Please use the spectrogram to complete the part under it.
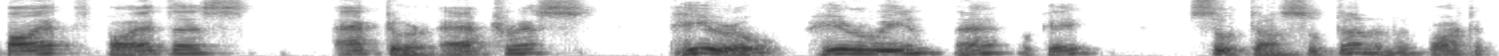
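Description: A man with a Brazilian Portuguese accent teaching a live online English class, chatty and often adding quick tag questions. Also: on the high side, expressive, dark tone.

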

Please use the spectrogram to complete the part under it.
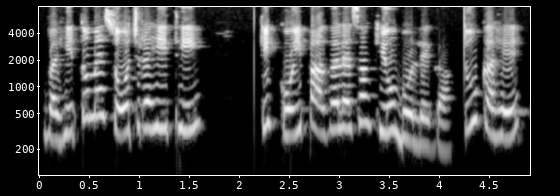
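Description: A woman's voice: high-pitched, lively intonation, unhurried. A young woman acting in an amateur Hindi short film, talking bluntly with a friend. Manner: brash, confrontational.

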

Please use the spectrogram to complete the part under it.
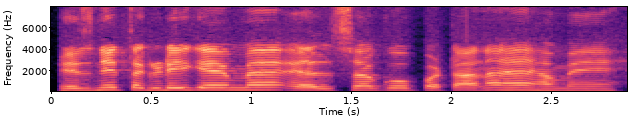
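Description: A man livestreaming and bantering with his chat, with a sore, hoarse throat and a teasing, foul-mouthed manner. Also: high-pitched, steady tone, no echo. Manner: teasing, swears freely, quick comebacks. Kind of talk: casual live stream banter.

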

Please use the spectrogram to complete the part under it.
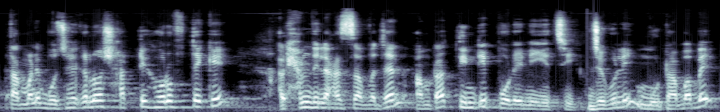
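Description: A man teaching the pronunciation of Quranic letters in a lesson, pausing on questions so his students answer in chorus. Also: fairly high pitch, animated, warm tone. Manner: call-and-response teaching, prompting answers with questions.

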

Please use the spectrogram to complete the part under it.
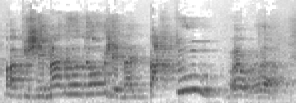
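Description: A woman's voice: high-pitched, moderate pace, bright, forceful tone, recorded from a distance. A tired woman telling a story to camera in a chatty, exasperated way, with laughing asides. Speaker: vlogger. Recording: very echoey room, off-mic.

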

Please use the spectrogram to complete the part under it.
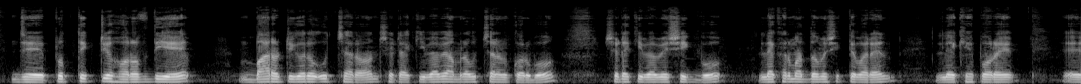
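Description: A man teaching Quran letter pronunciation in a step-by-step lesson, slowly and patiently drilling syllables with repetition. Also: mid-range voice, darkish tone. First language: Bengali.

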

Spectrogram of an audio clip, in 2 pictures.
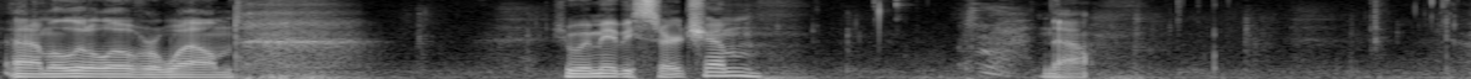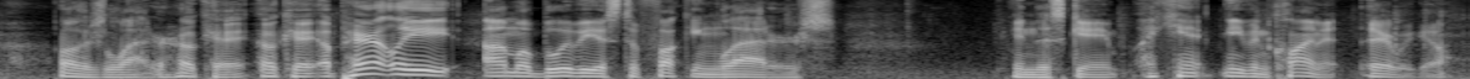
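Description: Profane, excitable let's play man. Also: lowish voice, normal speed, long pauses. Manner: profane, excitable, rambling, with frequent outbursts. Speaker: gaming video host.

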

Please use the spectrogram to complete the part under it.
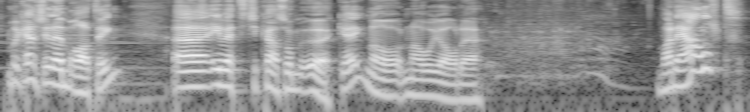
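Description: A Norwegian man chatting casually through a let's-play, talking to his game characters and getting excitable. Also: fairly high pitch, soft background music. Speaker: gaming YouTuber.

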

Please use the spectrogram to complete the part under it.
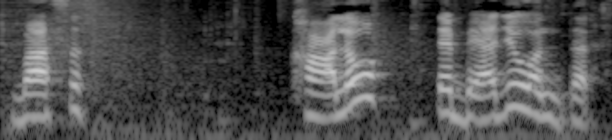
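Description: A sharp-tongued, spiteful sister-in-law voiced by a woman grumbles with scorn. She mutters her complaints bitterly under her breath. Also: fairly high pitch, slow pace. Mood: resentful. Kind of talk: family drama acting.

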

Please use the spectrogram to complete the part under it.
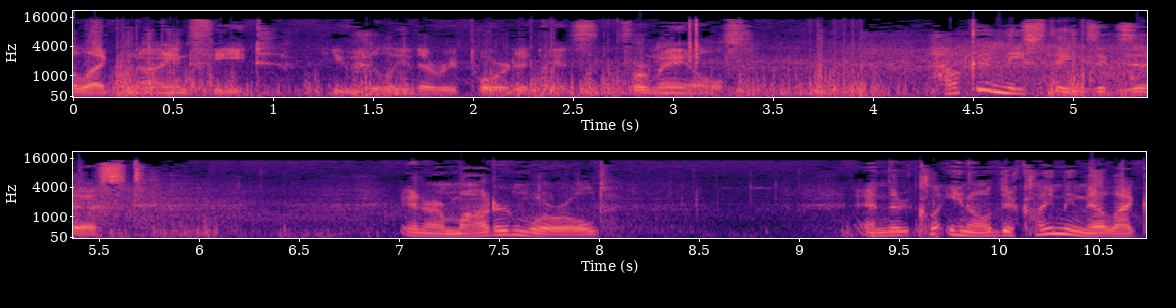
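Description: A man's voice: mid-range voice, background noise. A man vlogging as he walks outdoors with his dog, rambling and musing aloud with many fillers, a little out of breath. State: somewhat out of breath from walking. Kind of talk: casual walking vlog monologue.

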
